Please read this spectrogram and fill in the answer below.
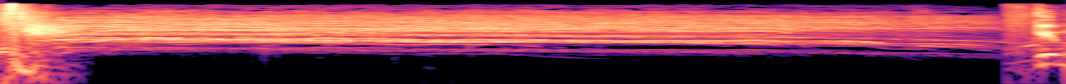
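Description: A long, held cheer or shout from several voices, starting suddenly, sagging slightly in pitch and fading out after about three and a half seconds.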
